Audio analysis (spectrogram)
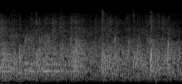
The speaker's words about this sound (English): Oh, okay. This is a new one. Clap for this new one.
